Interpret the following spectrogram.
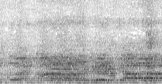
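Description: Male voices reciting a marsiya, an Urdu elegy of mourning, in a slow chanted melody with held notes.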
